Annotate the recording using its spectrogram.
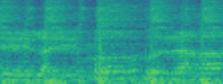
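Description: Sakela dance music: drum and cymbal strokes keeping a steady beat about twice a second, under voices chanting or singing.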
